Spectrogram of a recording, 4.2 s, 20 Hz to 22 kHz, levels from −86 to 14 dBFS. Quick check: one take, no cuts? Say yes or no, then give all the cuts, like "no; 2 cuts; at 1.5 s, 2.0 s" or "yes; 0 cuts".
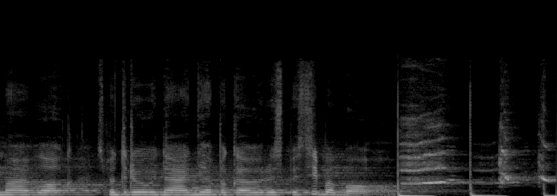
yes; 0 cuts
